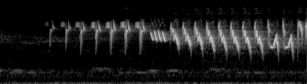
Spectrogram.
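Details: Chaffinch giving its song: a quick cascade of high, sharp notes that grows louder, changing midway into a faster, fuller trill of repeated downslurs, cut off before the closing flourish.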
